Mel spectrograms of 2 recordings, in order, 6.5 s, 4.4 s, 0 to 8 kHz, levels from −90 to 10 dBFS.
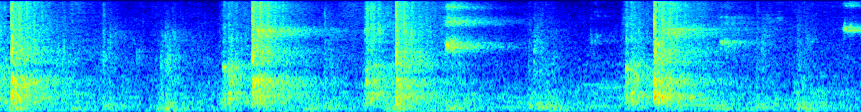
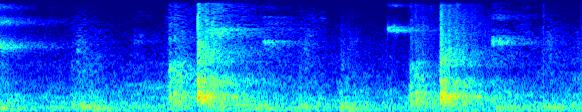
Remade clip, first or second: second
